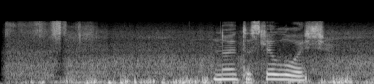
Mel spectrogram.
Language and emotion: Russian, neutral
